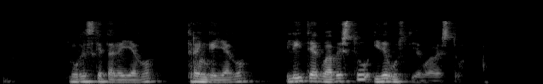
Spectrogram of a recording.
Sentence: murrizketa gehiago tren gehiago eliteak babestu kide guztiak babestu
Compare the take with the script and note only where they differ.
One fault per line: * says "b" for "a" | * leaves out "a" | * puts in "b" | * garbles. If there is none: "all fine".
all fine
